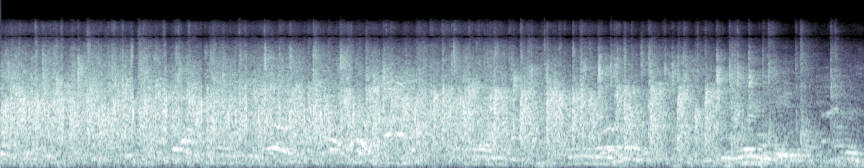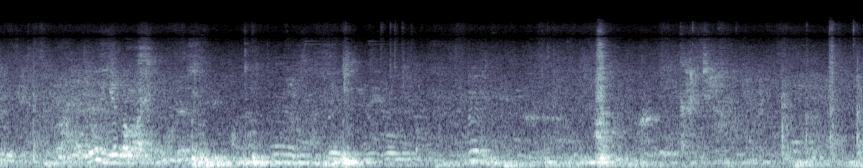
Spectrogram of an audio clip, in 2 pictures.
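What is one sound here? A crowd sings loudly together in a large echoing room.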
